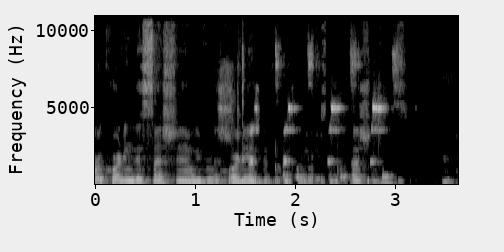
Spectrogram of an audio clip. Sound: microphone feedback squealing

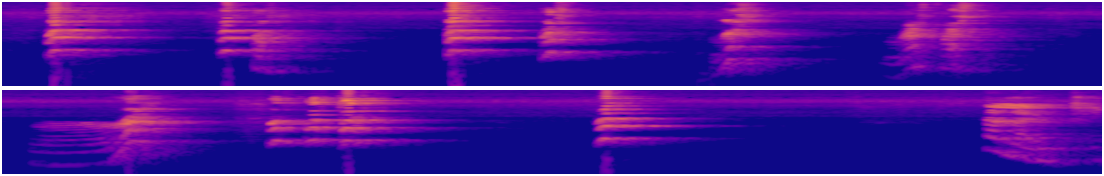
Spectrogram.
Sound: Pickles barks

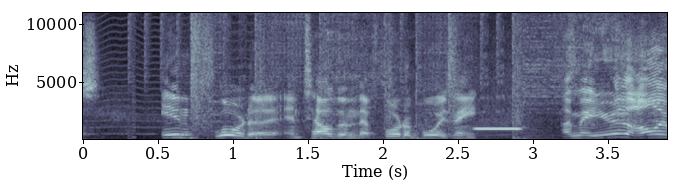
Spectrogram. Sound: beep

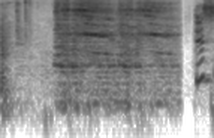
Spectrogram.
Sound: gunfire

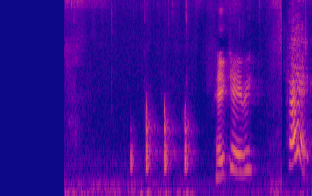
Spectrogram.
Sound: knocking on door

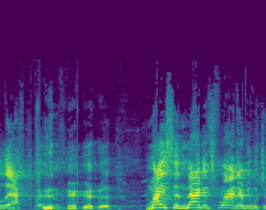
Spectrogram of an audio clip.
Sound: chuckling

